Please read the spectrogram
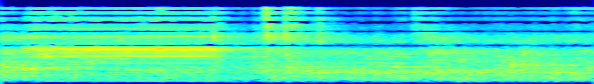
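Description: Ice rink buzzer sounding one steady tone for about a second and a half just after the start, over the chatter and bustle of the arena.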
